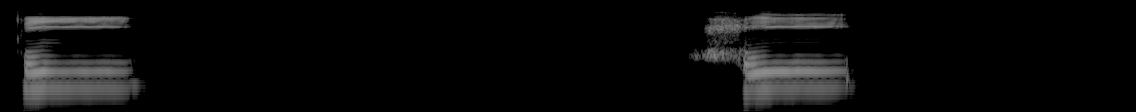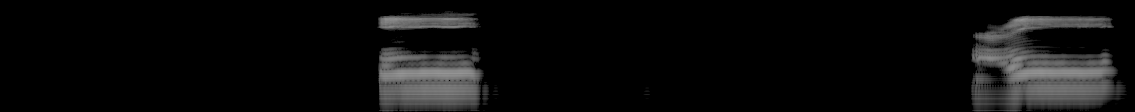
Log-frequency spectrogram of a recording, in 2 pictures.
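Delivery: की, ही, ई, ई each held long, the two ई kept distinct; long ee sounds. Shown as a demonstration. Teacher models long ee for the class: held and distinct. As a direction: stretch every ee, separate hamza from ain. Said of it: "हमजा और आइन की आवाज़ में फ़र्क वाज़े रखिए".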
